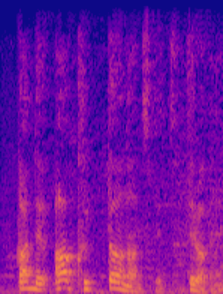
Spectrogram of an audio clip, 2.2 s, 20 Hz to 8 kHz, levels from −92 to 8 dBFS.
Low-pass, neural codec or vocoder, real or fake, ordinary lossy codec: 7.2 kHz; vocoder, 44.1 kHz, 128 mel bands every 512 samples, BigVGAN v2; fake; Opus, 24 kbps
